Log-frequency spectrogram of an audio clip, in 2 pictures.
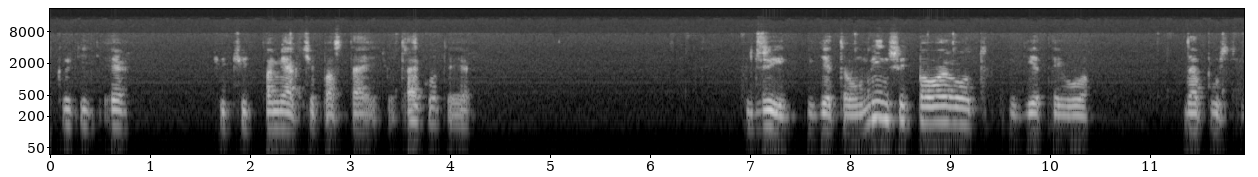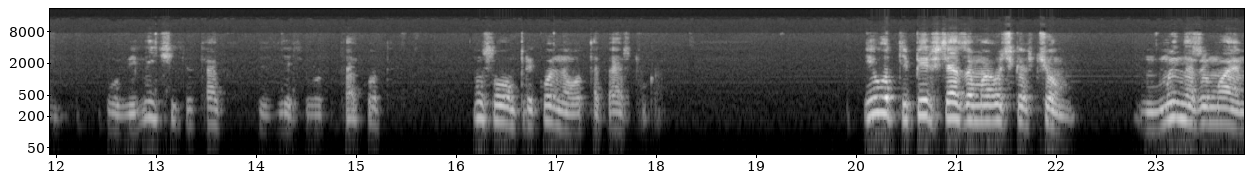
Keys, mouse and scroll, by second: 0.3 r, 3.5 click, 3.8 r, 7.0 g, 9.1 click, 9.4 g, 11.7 click, 12.2 g, 14.4 click, 14.7 g, 16.2-17.0 scroll up 6, 17.0 middle click, 18.5 middle click, 19.6-20.2 scroll up 1, 20.2 middle click.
